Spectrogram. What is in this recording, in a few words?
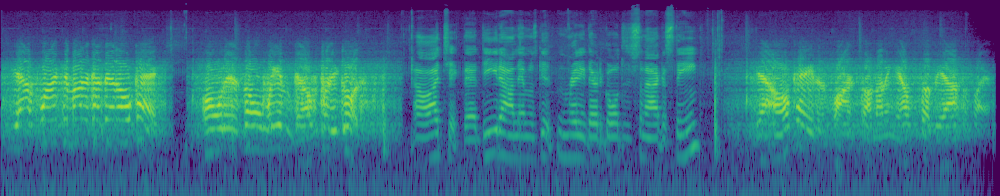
walkie talkie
